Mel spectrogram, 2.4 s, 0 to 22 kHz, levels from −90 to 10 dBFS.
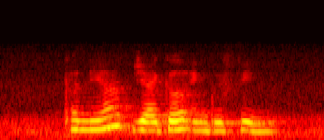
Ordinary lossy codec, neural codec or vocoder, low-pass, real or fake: none; none; 7.2 kHz; real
